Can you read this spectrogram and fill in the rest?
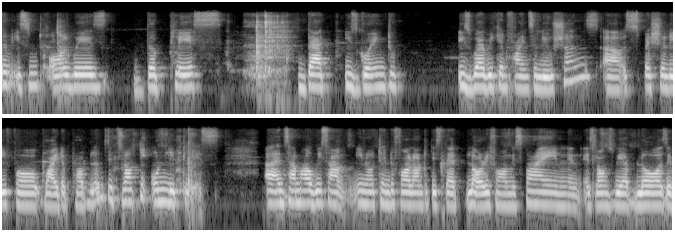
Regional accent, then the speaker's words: Colombo, Western Province, Sri Lanka; also born or lived in Sydney, Australia; I grew up in Colombo

